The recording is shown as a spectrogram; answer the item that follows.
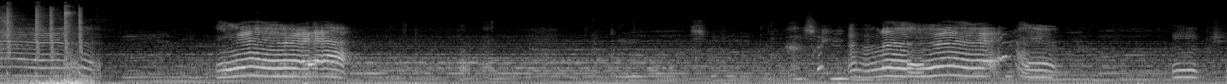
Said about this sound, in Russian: Засыпай, сыночек, ну ты чего разговариваешься, а? Ну с потешки же, давай. Нет, не хочешь. Не надо спать. Поздненько уже.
